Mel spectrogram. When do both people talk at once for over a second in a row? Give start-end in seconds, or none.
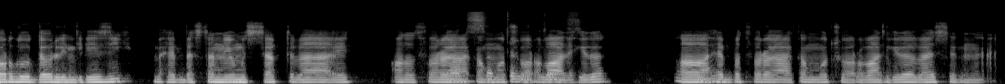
4.5-5.9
